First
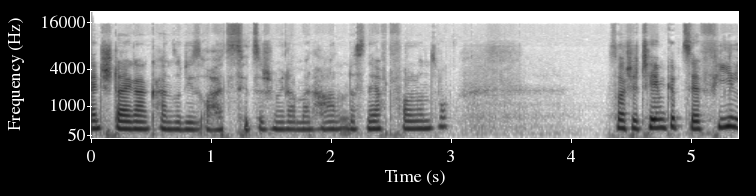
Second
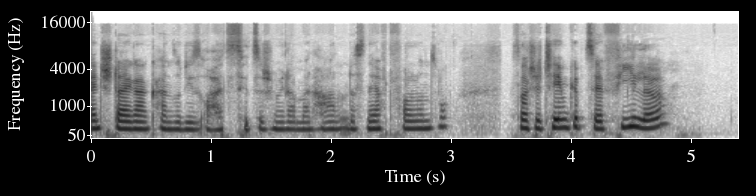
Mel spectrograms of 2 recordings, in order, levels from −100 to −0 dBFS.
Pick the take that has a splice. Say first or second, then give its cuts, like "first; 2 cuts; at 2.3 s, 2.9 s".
second; 1 cut; at 3.4 s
